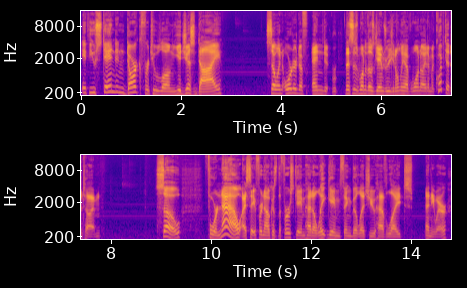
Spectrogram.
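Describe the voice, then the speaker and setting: A man's voice: fairly high pitch, moderate pace, fairly bright tone, dry recording. A man giving casual live gameplay commentary, rambling, self-deprecating and thinking aloud. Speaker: video game streamer. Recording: faint background noise and game ambience.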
